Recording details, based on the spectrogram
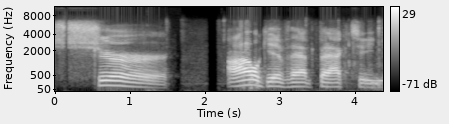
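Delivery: loud, slow, drawn-out, dripping heavy sarcasm. Voicing a character who agrees to give something back: very sarcastic. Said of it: "she says very sarcastically".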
